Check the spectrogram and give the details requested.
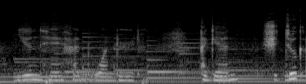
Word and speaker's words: Unhei: chanted no no corrected it's spelled u-n-h-e-i it's pronounced yunhei oh it's you hey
